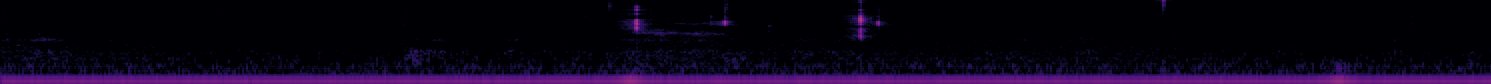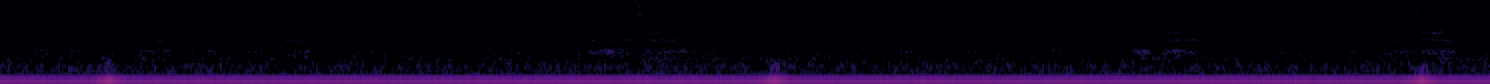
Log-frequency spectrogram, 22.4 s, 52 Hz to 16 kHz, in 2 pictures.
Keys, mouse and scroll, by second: 0.8 click, 1.6-4.5 drag, 5.3 f, 5.7 click, 6.9 click, 7.4 click, 7.9 click, 8.4 click, 9.1 click, 9.8 click, 11.1 click, 11.6-13.2 drag, 13.7 click, 14.6-15.8 drag, 16.6-19.0 drag, 19.1 click, 20.4-21.8 drag.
